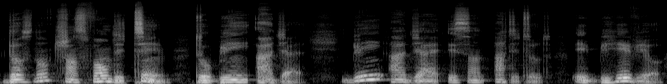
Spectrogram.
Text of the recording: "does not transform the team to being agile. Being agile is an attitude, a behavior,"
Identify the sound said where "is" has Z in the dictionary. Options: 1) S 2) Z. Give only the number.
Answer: 1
